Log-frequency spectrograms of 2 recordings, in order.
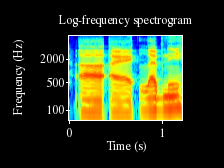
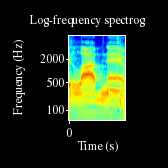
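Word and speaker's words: labneh: Lebni. Have you tried lebni? Yeah, but I say labne, which I'm now realizing is not the right way to say it.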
